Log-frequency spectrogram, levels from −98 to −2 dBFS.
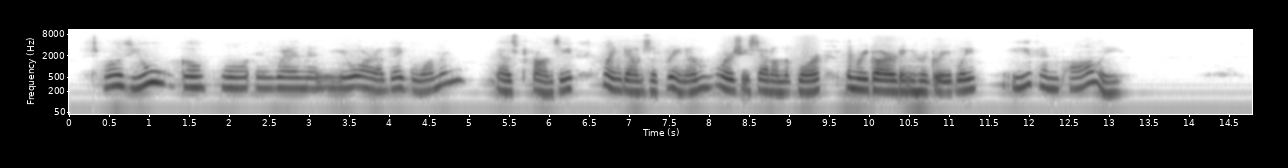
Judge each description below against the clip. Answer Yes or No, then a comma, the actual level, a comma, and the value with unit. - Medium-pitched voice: No, high, 230 Hz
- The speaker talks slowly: Yes, slow, 115 wpm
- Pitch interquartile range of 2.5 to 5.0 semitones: Yes, average, 3.9 semitones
